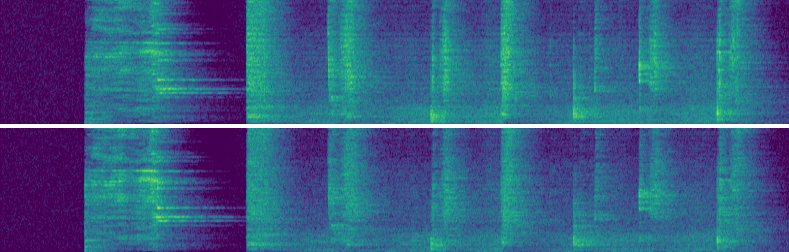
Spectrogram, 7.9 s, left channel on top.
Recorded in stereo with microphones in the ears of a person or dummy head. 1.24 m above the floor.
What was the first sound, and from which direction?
Cutlery clinking, 45° right (ahead or behind).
